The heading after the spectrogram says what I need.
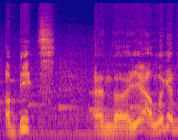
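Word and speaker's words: apizza: when I was a noob, I called this a pizza, but now that I know, it's supposed to be pronounced a Beats.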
